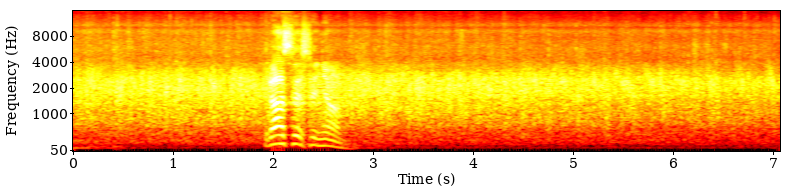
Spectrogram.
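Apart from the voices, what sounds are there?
audience applause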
